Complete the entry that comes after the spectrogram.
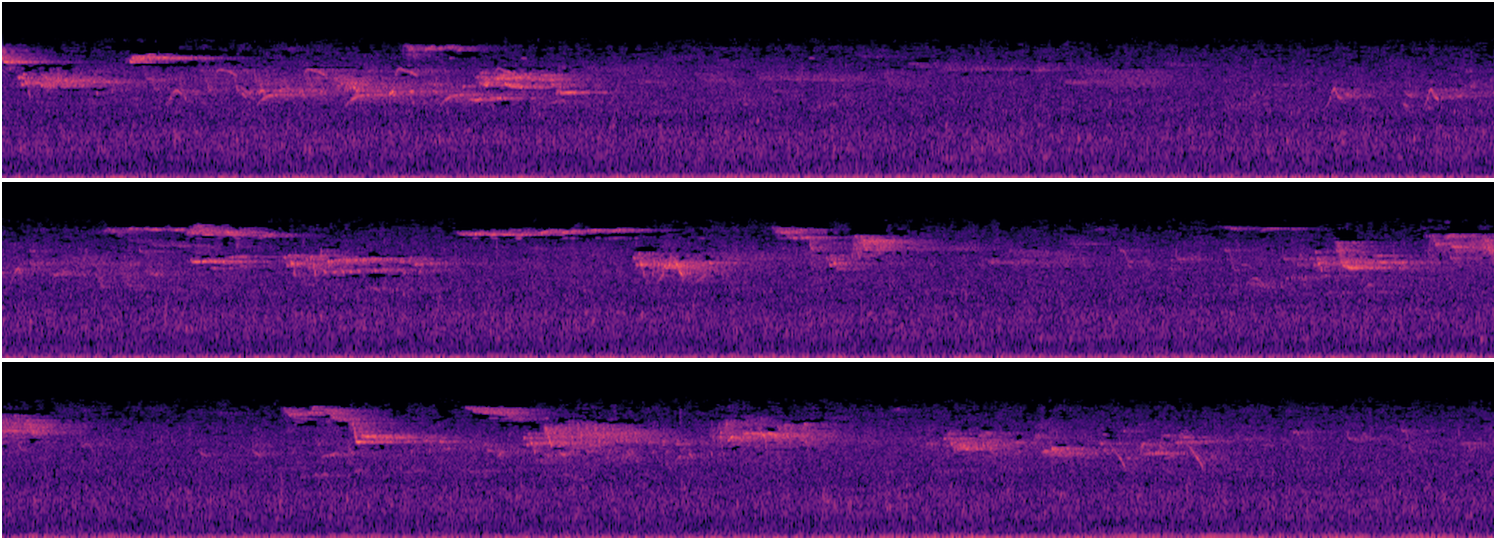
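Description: Short high bird chirps and whistles, scattered irregularly over a steady background hiss.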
